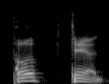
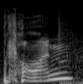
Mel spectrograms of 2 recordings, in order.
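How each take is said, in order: First: "Pecan." as puh-KAN, short a, falling flat; "Pecan." firmly, stress on KAN with a short a; own pronunciation. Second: "Pecan?" said as puh-KAHN, stress on the second syllable; "Pecan?" with an ah vowel, rising like a question; chat's pronunciation. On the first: Correcting chat: "Pecan." as puh-KAN. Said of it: "the pronunciation of pecan". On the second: Reading out how chat says it: "Pecan?" as puh-KAHN. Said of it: "what do you call it?". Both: Shown as a demonstration.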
